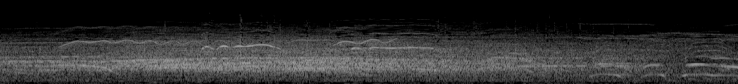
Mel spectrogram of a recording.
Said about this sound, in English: I don't know if I can trust your applause.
